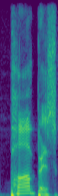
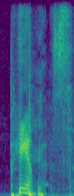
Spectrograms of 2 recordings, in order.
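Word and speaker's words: pampas: around 2:00 uh transplanting pompus grass. Pompus. Pompus, which is not spelled like it's P A M P A S. Pampus. Pampus. Pampus grass.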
